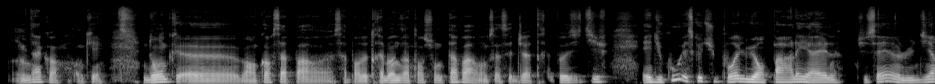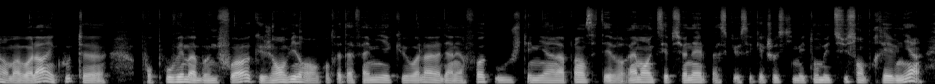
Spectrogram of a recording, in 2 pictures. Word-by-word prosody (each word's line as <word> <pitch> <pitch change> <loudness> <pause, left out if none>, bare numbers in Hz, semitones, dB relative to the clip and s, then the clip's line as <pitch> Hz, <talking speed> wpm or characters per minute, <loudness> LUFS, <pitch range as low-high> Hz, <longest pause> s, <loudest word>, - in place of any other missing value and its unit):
D'accord. 115 +7 -1
OK - - -6 0.5
donc 115 +5 +4
heu, 80 -3 +2
bah, 75 - 0
encore, 90 +7 +1
ça 80 -6 +1
part, 75 -4 -1
heu - - -10
ça - - -8
part 80 - -1
de 80 - +4
très 90 - -1
bonnes 95 0 +5
intentions 90 +1 -2
de 90 - -4
ta 110 - +2
part, 100 -5 +3
donc - - -3
ça, - - -3
c'est - - -4
déjà - - -1
très - - -15
positif 115 +6 -2 0.3
et 105 - +4
du 110 0 +1
coup, 210 - 0
est-ce 170 - 0
que 155 - +4
tu 130 -2 -10
pourrais 120 +2 +3
lui 125 -2 +6
en 110 -2 +5
parler 115 +1 +2
à 105 - +3
elle? 105 0 +1
Tu 95 - -11
sais, 120 +6 +1
heu, 135 -6 +1
lui 100 -1 +1
dire: 115 +3 0
«Bah, 85 -1 +1
voilà, 85 - +4
écoute, 135 -6 -6
heu, 90 -5 +1 0.3
pour - - -8
prouver 115 +1 +2
ma 105 -4 +4
bonne 95 0 -1
foi, 105 +10 +2
que 125 -9 -4
j'ai 95 +2 -2
envie 110 +3 +4
de - - +4
rencontrer 90 -3 -3
ta 85 - -2
famille 100 +2 -1
et 100 - -2
que, 95 - -12
voilà, 95 +2 +1
la 95 - 0
dernière 90 0 -2
fois 115 +3 -1
où 100 +1 -4
je 100 - -15
t'ai - - -7
mis 100 0 0
un 100 - 0
lapin, 100 +3 +1
c'était 85 -5 -3
vraiment 100 +5 +2
exceptionnel 105 0 -1
parce 90 -1 -9
que - - -7
c'est - - -11
quelque - - -6
chose 100 +1 -5
qui - - -18
m'est 95 -1 -2
tombé 105 -1 0
dessus 105 +2 -7
sans 105 -4 -2
prévenir». 95 0 +1
100 Hz, 265 wpm, -22 LUFS, 90-110 Hz, 0.5 s, lui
